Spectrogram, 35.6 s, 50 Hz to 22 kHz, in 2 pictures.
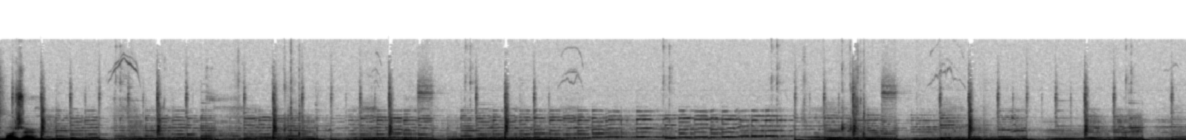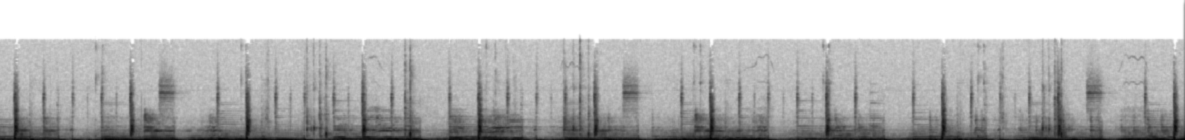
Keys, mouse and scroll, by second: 1.8 click, 4.2 click, 7.0 click, 9.9 click, 11.6 click, 21.4 click, 22.6 right click, 25.0 click, 28.2 click.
